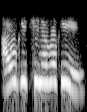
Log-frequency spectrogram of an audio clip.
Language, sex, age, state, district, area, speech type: Odia, female, 18-30, Odisha, Malkangiri, urban, conversation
